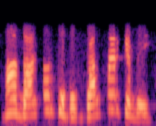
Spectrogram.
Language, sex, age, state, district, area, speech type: Odia, female, 45-60, Odisha, Malkangiri, urban, conversation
